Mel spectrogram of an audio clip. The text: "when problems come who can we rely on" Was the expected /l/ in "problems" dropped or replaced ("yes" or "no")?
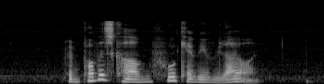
yes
